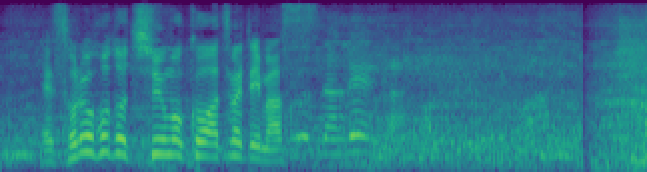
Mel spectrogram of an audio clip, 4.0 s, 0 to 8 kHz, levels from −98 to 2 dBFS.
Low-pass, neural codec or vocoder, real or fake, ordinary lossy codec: 7.2 kHz; codec, 24 kHz, 3.1 kbps, DualCodec; fake; none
